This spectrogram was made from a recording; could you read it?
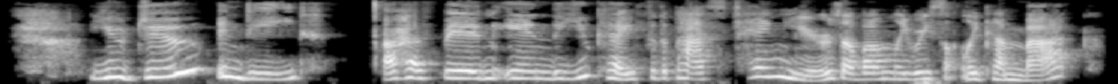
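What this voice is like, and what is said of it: American with picked-up British accent. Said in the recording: “Do I detect a bit of British? ... You picked up the British accent. You sound like Mary Poppins.”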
